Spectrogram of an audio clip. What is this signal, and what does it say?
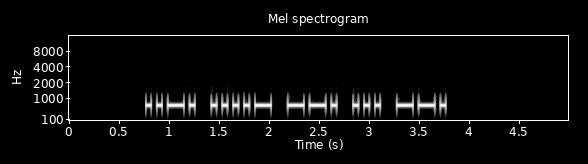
Morse code, heard as a keyed tone, about 22 wpm, 700 Hz. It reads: F4GSG
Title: DXCC-100 Call Signs - 5 Characters - Repeated 3x - 22wpm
